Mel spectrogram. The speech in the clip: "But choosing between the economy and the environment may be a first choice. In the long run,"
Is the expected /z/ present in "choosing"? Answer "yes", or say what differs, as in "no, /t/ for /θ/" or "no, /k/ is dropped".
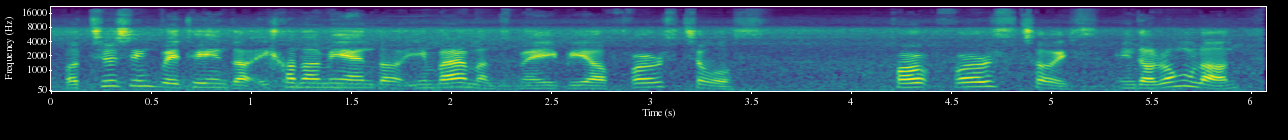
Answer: no, /s/ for /z/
